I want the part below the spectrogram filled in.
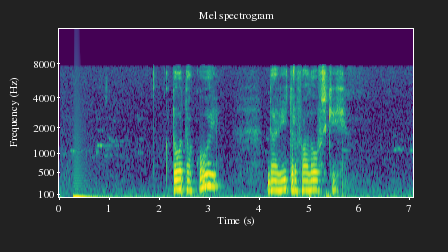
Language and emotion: Russian, sad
